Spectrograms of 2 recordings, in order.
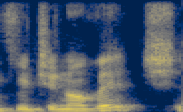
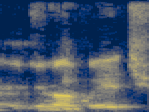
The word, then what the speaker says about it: Vujinovic: I hope I do not butcher your name, Vujinovic. Is that right? – Yeah, that's correct. – Yes, I got it. So Maja Vujinovic, who's the current CEO of O Group and the former CIO of Emerging Technologies at GE Digital.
